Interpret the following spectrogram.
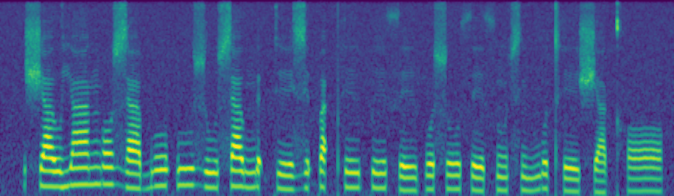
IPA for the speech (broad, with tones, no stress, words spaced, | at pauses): ʃa˨ʊ̯ jä˦ŋɔ˦zä˨bo˦ ʔu˦ zu˨sa˦˨ʊ̯ŋɛ˦ʔ ke˨ zɪ˦ʔpä˦ʔpʰe˦ɪ̯pe˦ θe˨ɪ̯po˦˨sʰo˦θe˨ θũ˨sĩ˨ŋo˦˨tʰe˨ ʃä˨kʰɔ˦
